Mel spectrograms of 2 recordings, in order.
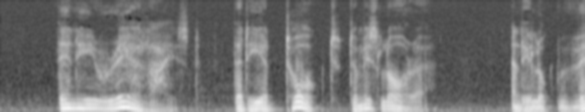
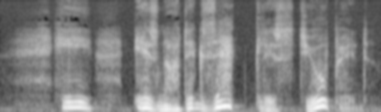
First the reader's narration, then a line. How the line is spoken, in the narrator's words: murmured Cat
